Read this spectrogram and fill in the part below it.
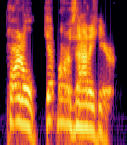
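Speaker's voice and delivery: called-out line, moderate volume. Playing a character, yelling to Portal to get Mars out: yelling. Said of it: "and I'm gonna yell".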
